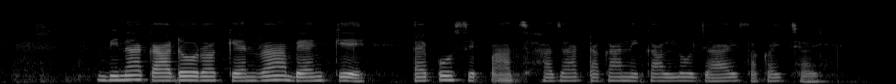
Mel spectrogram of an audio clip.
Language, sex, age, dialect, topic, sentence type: Maithili, female, 60-100, Angika, banking, statement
